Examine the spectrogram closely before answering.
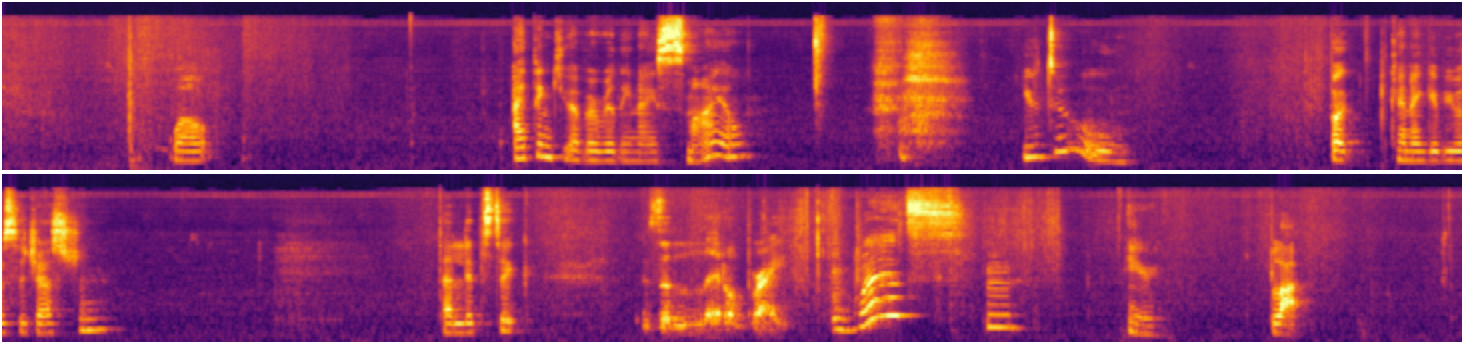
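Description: A young woman speaks quietly and earnestly close by.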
